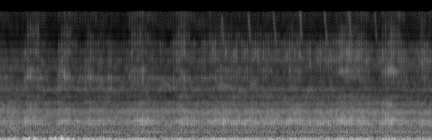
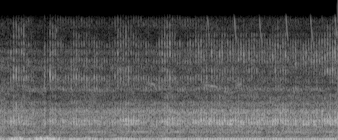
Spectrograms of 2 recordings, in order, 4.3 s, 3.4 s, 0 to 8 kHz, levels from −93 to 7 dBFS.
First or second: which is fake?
first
